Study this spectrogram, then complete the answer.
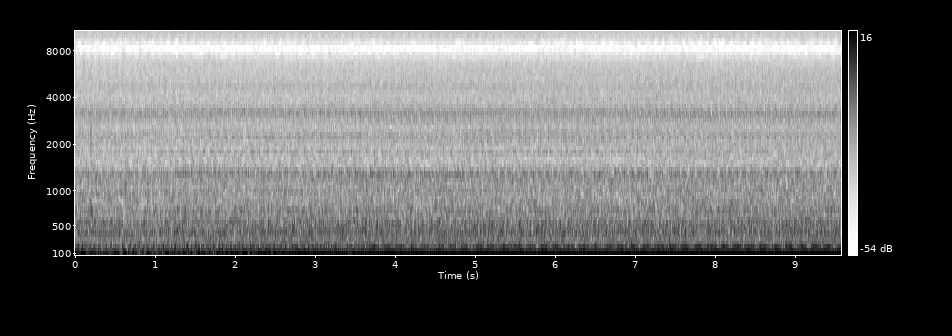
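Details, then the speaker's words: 1982 Toyota SR5 4x4 truck after replacing emissions control computer box thought to have caused crank-then-cut-off; low steady idle, no stumbling or dying; normal idle. "pretty smoo at the moment up a little bit down sounds pretty good at the moment"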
